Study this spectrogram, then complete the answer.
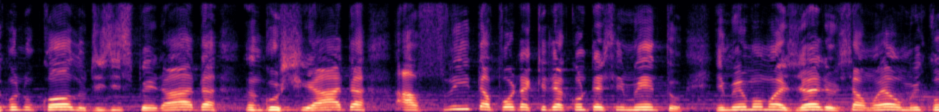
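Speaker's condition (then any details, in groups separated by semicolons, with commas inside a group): Cerebral palsy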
